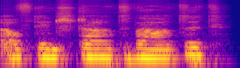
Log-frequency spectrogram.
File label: LoFi Phrases, LoFi Vocals; Vengeance Samples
